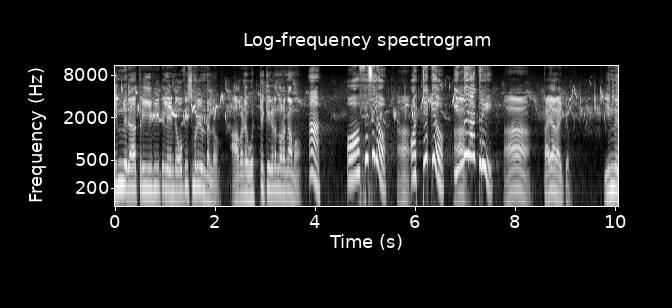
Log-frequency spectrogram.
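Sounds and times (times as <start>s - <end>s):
boy and man talking: 0.0s - 3.8s, 5.0s - 9.2s, 9.8s - 10.0s
small birds chirping: 0.0s - 10.0s.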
